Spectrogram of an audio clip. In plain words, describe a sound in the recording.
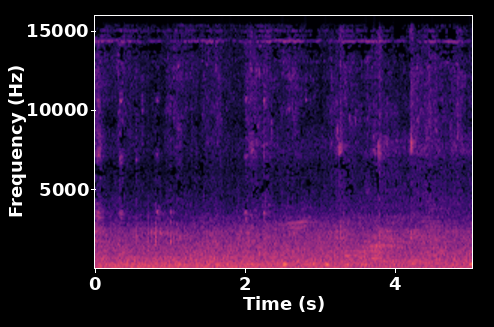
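City traffic hums steadily nearby.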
